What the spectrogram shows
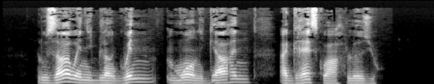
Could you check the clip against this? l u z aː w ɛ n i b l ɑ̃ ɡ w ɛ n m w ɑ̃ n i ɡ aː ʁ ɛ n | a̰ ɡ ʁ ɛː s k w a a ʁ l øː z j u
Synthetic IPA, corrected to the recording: l u z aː w ɛ n i b l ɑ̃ ɡ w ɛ n m w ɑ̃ n i ɡ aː ʁ ɛ n | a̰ ɡ ʁ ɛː s k w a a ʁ l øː z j u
